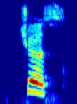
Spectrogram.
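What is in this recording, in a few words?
"чӧс", Komi, female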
